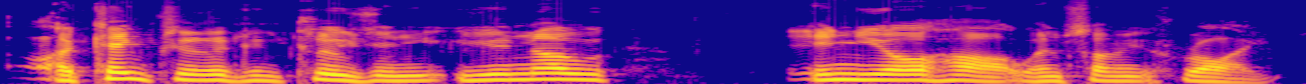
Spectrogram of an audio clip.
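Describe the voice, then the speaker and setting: At a very slow pace, a man speaks with a fairly high pitch and ordinary pitch variation. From New Zealand. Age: 80s+. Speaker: war veteran. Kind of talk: interview answer.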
